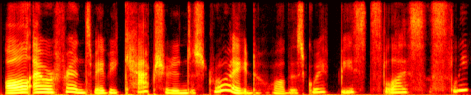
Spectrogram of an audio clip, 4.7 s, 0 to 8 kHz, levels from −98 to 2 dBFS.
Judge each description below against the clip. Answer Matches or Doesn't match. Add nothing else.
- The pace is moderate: Matches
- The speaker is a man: Doesn't match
